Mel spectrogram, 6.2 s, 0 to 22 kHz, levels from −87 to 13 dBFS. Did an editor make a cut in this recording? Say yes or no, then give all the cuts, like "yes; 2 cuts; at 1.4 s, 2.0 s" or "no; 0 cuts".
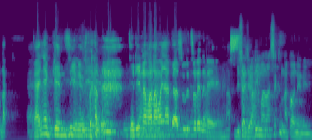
yes; 1 cut; at 4.5 s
